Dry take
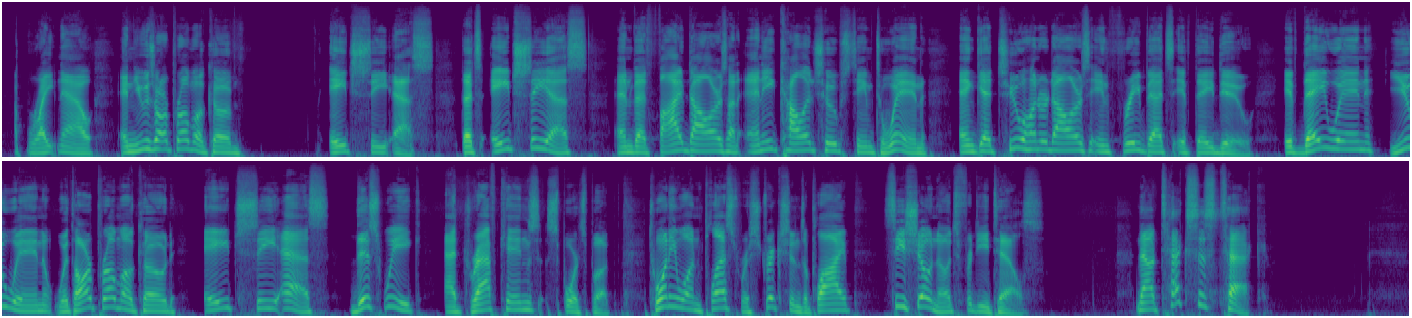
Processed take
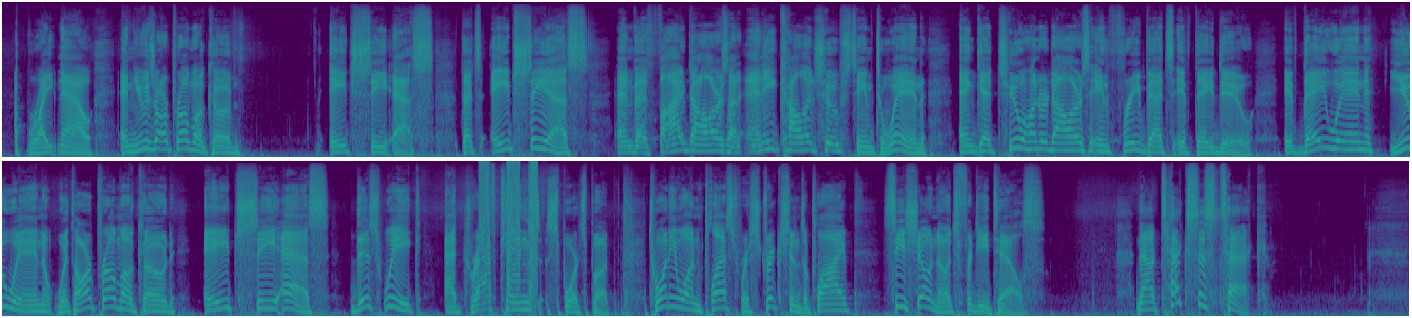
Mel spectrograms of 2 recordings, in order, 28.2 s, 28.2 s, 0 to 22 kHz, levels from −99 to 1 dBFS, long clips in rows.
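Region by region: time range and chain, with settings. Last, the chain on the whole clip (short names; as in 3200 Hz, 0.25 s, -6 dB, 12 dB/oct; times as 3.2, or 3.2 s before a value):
5.75–8.46 HPF 190 Hz + chorus 1.8 Hz, delay 16.5 ms, depth 2.5 ms
18.85–19.54 high shelf 2600 Hz +10.5 dB + wrapped overs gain 25.5 dB
whole clip: compressor, threshold -35 dBFS; spectral compressor 2:1; gain +1 dB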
